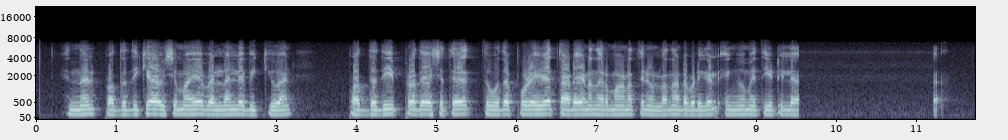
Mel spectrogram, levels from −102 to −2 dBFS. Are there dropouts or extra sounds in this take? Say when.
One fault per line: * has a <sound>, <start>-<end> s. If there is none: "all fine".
all fine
